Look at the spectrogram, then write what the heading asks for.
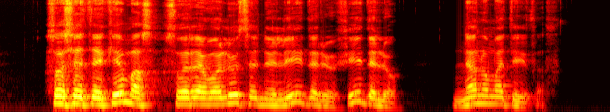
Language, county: Lithuanian, Marijampolė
